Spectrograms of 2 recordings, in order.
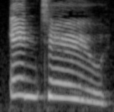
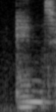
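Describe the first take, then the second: First: The word is shouted loudly. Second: The word is whispered quietly.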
